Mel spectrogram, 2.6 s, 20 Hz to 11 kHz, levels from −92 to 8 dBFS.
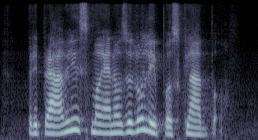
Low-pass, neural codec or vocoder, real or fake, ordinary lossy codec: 9.9 kHz; codec, 16 kHz in and 24 kHz out, 0.6 kbps, FocalCodec, streaming, 4096 codes; fake; none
